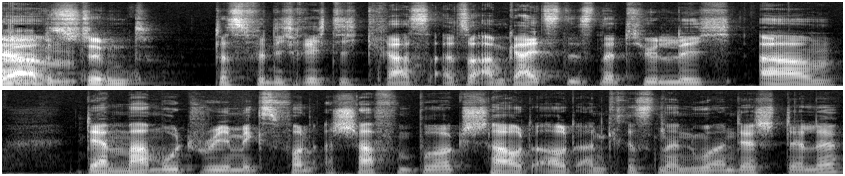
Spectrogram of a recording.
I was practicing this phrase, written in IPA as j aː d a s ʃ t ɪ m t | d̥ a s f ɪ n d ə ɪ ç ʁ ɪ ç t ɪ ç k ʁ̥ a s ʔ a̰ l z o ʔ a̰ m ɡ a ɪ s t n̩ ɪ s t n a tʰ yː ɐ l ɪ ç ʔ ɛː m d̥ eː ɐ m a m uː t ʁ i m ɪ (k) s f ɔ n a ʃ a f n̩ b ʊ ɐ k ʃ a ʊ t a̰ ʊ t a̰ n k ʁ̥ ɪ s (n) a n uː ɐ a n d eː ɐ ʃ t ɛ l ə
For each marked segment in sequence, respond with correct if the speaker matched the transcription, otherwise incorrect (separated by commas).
correct, correct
